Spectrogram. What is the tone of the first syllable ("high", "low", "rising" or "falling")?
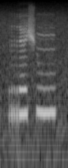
high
